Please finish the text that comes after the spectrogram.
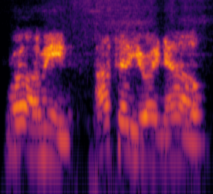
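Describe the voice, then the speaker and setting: A man's voice: on the high side, moderate pace, fairly bright tone, low-quality recording. A man working as a phone agent, giving casual, explanatory advice in a slightly hesitant way. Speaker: consumer complaint phone agent.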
